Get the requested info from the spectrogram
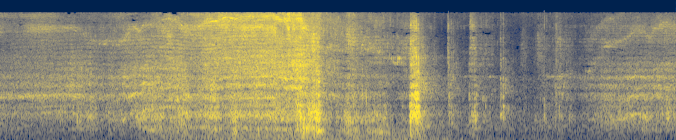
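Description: Electric RC monster truck driving near, its motor and tyres growing louder to a peak about three seconds in. A sharp knock follows about a second later, with a few lighter clicks after it.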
